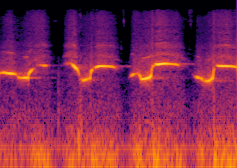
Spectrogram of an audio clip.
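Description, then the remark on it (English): A person whistles a seagull-like call: four quick, sliding phrases that dip and rise in pitch, repeated in a steady rhythm, clear with faint low background rumble. “That's like a seagull.”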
